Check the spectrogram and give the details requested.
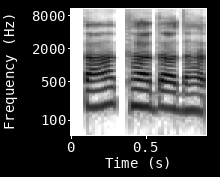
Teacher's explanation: ता, था, दा, धा ना बोलने पर आपका जीभ दांत को टच करती है, इसलिए इन व्यंजनों को दंत व्यंजन कहते हैं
